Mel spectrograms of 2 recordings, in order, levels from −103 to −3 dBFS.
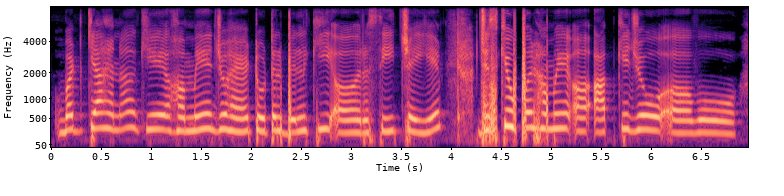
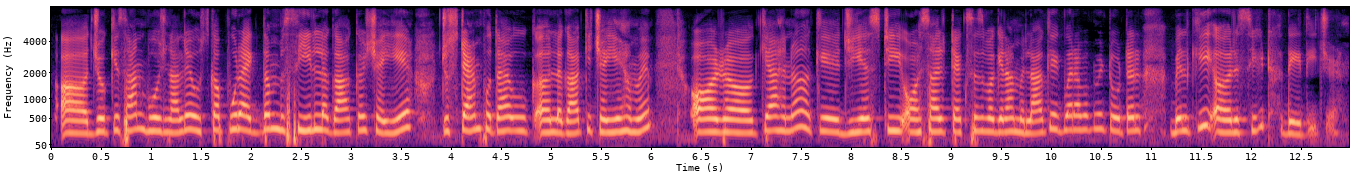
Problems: none marked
